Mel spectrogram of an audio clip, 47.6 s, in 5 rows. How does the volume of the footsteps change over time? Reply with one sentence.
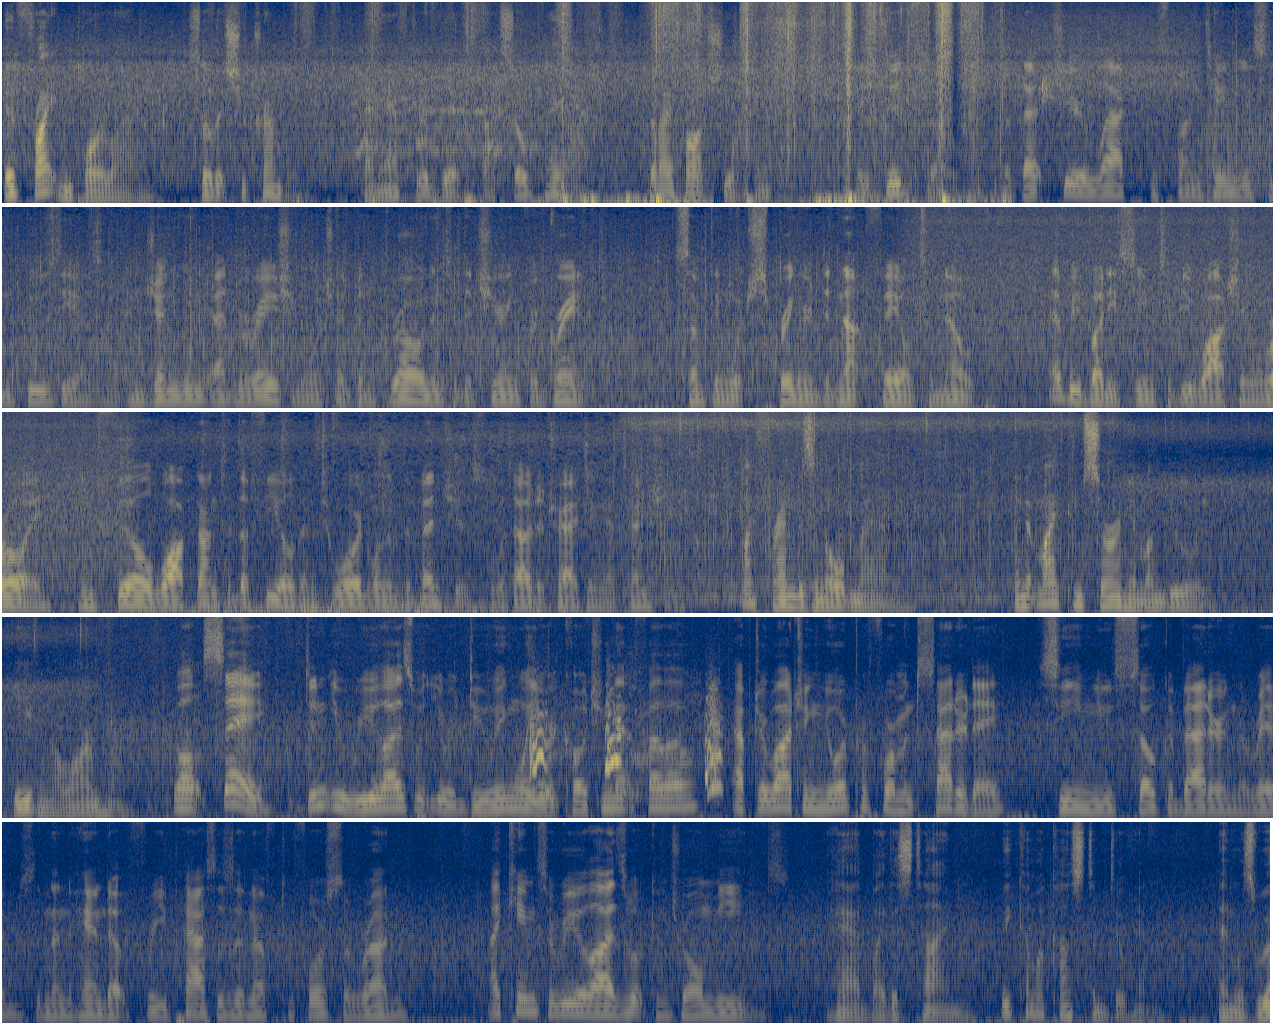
The loudness of the footsteps goes up.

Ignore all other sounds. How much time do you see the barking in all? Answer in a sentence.
You can hear the barking for 3 seconds altogether.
